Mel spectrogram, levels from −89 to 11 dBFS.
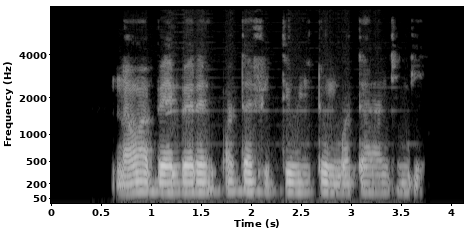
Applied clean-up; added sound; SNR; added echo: neural separator model SepFormer DNS4.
